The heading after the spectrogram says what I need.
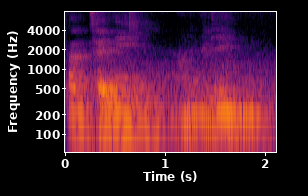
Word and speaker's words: antennae: Okay, however, the pronunciation in English is antennae. One antenna, many antennae.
